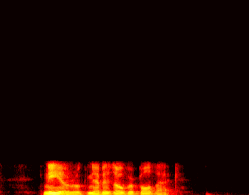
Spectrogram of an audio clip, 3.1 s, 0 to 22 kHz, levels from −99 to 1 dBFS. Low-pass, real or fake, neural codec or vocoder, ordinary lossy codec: 3.6 kHz; real; none; Opus, 32 kbps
